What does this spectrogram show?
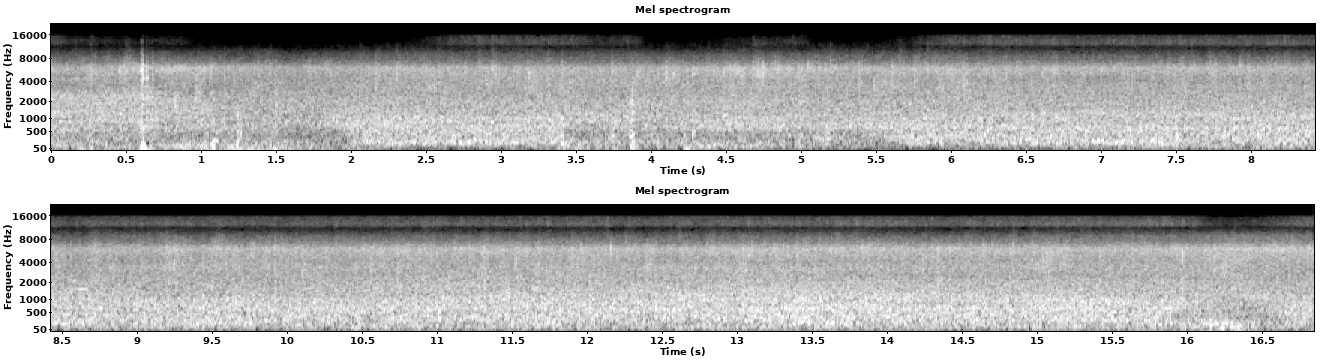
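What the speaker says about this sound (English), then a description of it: "Go play in the rain, man." Rain falls outdoors, making a steady, dense hiss of drops that stays loud and even throughout.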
